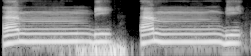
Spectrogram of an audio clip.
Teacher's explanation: Nah, jadi ketika kita membaca iqlab hati-hati membacanya jangan sampai dengan ya dengung yang terburu-buru. Jadi dibaca dengan dengung yang agak ditahan.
